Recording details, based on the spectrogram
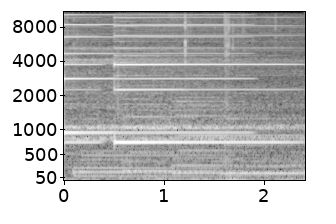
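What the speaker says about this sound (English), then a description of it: "The doorbell rings again" A doorbell chimes, a clear tonal ding-dong that rings out and lingers over a quiet indoor background, with no one talking.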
